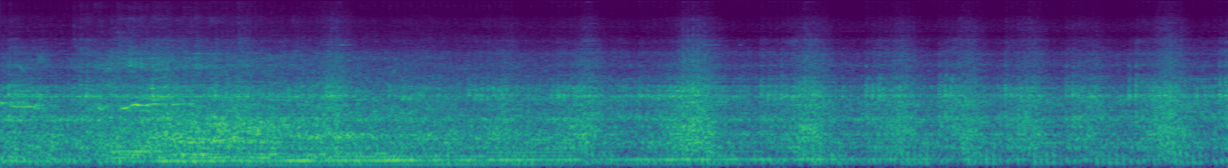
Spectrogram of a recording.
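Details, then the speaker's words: Honda automatic scooter that started hard and stumbled, with the EOT sensor connector unplugged: starts with one kick and idles steadily with an even low hum, no stumbling or misfire. "Oke setelah kita lepas soket sensor eot motor ini dihidupkan cukup gampang ya Sekali selah saja motor ini hidup"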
